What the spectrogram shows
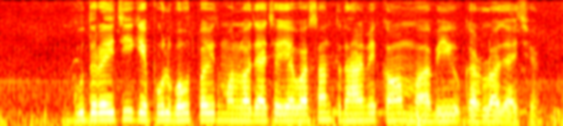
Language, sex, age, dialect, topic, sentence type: Maithili, male, 18-24, Angika, agriculture, statement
